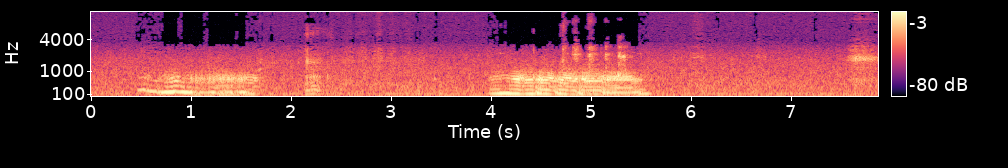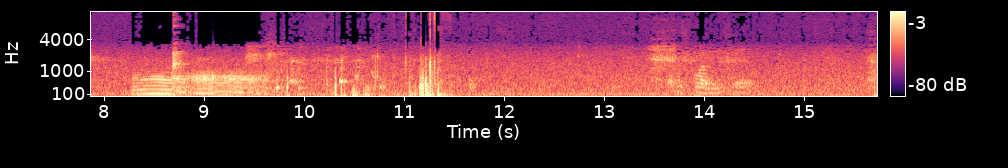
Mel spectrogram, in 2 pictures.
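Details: Sleeping pet dog snoring: rough, rattling breaths with a buzzy, harmonic tone, each lasting one to two seconds and recurring roughly every four seconds over steady low background hum, plus a few faint clicks.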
